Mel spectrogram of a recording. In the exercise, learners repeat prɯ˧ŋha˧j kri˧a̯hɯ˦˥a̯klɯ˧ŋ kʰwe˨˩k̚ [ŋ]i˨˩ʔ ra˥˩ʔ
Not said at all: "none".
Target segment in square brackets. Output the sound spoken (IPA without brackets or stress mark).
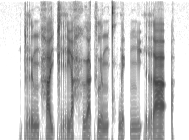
ŋ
